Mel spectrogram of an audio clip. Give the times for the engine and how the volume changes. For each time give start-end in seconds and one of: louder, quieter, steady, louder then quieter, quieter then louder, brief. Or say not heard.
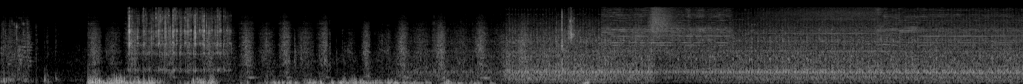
3.7-10.1 louder.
